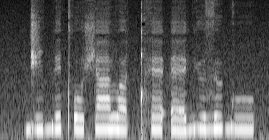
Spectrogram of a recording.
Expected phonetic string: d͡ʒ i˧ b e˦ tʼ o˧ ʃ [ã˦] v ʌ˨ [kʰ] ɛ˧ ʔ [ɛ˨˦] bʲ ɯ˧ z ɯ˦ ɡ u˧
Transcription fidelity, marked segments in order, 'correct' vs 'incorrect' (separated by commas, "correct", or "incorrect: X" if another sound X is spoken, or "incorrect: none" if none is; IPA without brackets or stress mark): incorrect: a˦, incorrect: ǃʰ, correct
